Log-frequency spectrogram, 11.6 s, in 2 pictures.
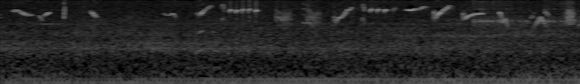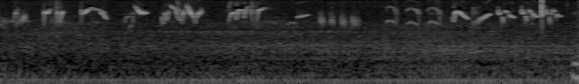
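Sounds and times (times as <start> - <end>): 
crested lark calls: 0.0 - 11.5.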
